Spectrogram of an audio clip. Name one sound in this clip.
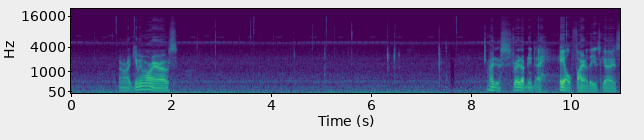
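A man speaks casually into a close microphone, in short bursts.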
